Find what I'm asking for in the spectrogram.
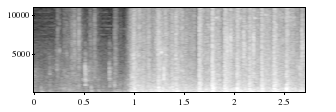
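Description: Dense, rapid gunfire from a Fortnite match bursts in loudly after about a second of quiet game ambience, a continuous volley of overlapping shots that carries on to the end, with no talk.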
